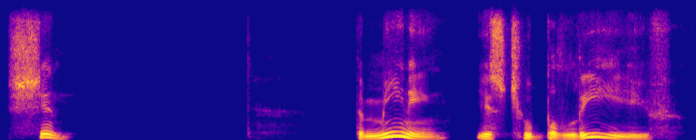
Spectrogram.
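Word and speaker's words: 信: The pinyin starts with X, Xin. That's the rule of romanization. But the X is actually SH in pronunciation. So it sounds like Xin.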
